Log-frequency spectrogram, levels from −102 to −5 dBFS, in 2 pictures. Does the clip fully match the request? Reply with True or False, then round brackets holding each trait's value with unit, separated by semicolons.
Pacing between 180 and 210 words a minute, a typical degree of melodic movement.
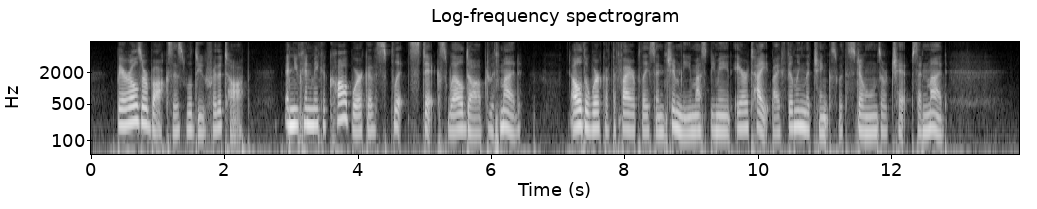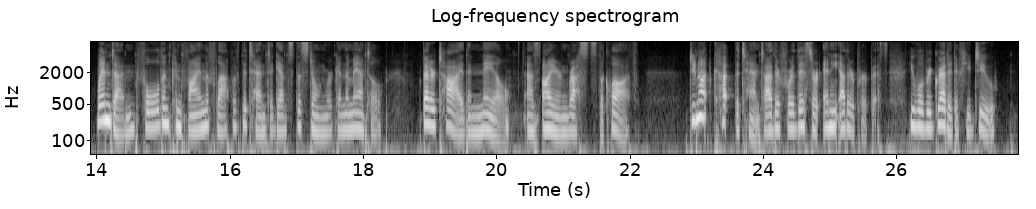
True (190 wpm; 3.7 semitones)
